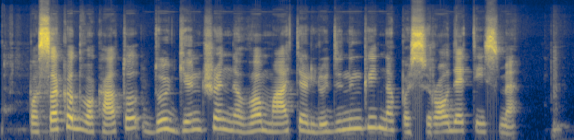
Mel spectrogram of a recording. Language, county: Lithuanian, Vilnius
